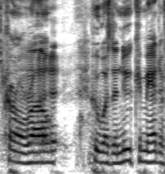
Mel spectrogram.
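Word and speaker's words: Rheault: Um Colonel Colonel Colonel Row or Renault or however they Well, it's a French pronunciation of Row.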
